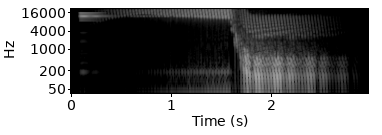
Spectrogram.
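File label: splutter noise short, science fiction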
